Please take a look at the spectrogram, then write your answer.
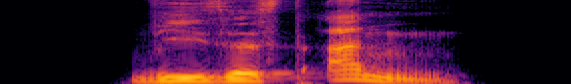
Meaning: second-person singular subjunctive II of anweisen
- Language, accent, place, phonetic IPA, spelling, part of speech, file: German, Germany, Berlin, [ˌviːzəst ˈan], wiesest an, verb, De-wiesest an.ogg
